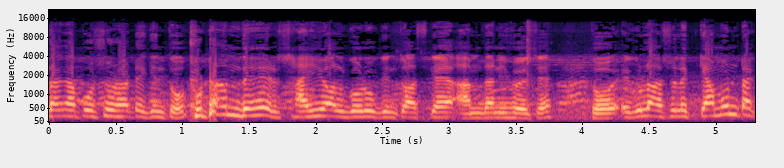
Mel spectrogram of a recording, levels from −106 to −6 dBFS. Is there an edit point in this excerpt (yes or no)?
yes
